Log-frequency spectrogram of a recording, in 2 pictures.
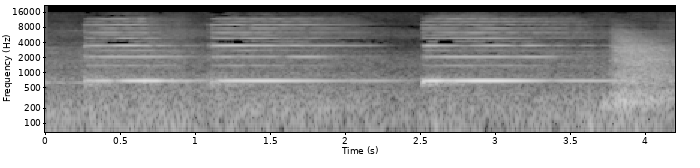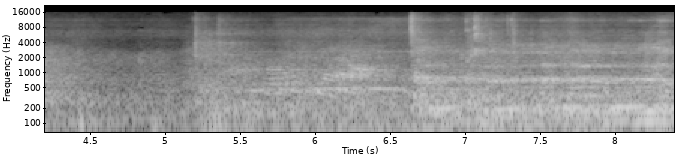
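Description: Elevator arrival chime: three steady electronic tones in quick succession, the middle one longest, as the Thyssenkrupp traction car arrives going down. After the chime comes a short rush of noise as the doors open, then shuffling and a sharp click.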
